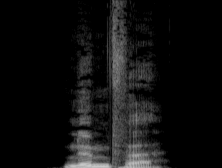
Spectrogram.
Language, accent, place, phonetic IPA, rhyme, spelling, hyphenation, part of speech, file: German, Germany, Berlin, [ˈnʏmfə], -ʏmfə, Nymphe, Nym‧phe, noun, De-Nymphe.ogg
- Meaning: nymph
